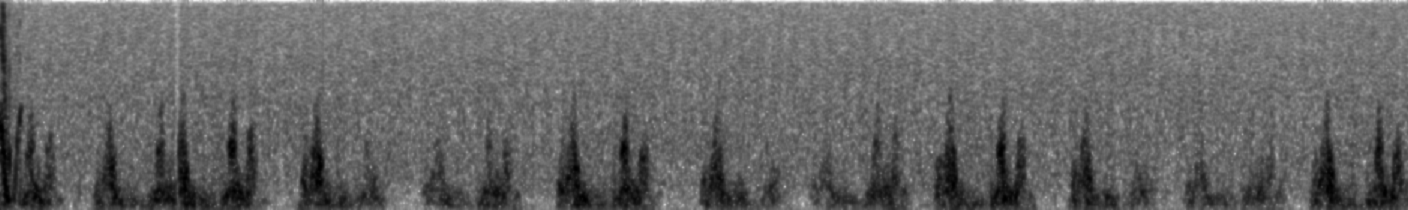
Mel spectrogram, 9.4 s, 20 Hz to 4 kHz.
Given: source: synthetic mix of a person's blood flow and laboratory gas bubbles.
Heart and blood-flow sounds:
Doppler ultrasound of blood flow; precordium
0.00-0.18 s: bubbles
From the record:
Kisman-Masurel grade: 113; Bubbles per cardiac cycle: 1 to 2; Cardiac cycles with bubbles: 1 to 10%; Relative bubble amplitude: loud (0.450 to 0.775); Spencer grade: 1 (occasional bubble signal discernible with the cardiac motion signal, with majority of cardiac periods free of bubbles); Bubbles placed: only in the low amplitude regions of the cardiac cycle

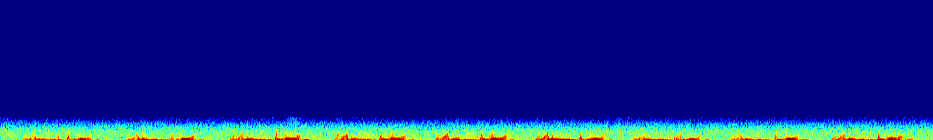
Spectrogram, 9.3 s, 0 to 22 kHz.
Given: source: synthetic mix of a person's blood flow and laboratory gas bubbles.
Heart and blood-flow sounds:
Doppler ultrasound of blood flow; precordium
2.85-3.00 s: bubbles
From the record:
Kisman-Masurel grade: 122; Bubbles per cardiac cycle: 1 to 2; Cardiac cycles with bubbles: 10 to 50%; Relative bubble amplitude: moderate (0.250 to 0.450); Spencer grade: 2 (many but less than half of the cardiac periods contain bubble signals, singularly or in groups); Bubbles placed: only in the low amplitude regions of the cardiac cycle

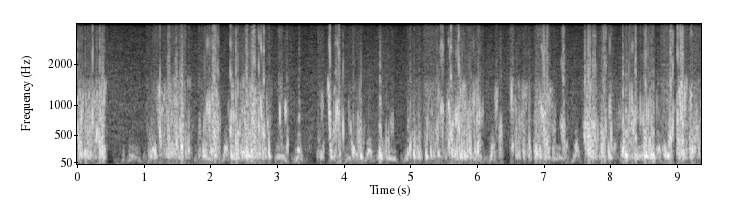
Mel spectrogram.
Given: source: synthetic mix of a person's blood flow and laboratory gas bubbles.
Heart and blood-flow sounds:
Doppler ultrasound of blood flow; precordium
0.00-0.45 s: bubbles
1.03-1.72 s: bubbles
1.80-2.16 s: bubbles
2.25-2.93 s: bubbles
3.00-3.20 s: bubbles
3.59-4.02 s: bubbles
4.06-4.31 s: bubbles
4.48-4.75 s: bubbles
4.95-6.09 s: bubbles
6.25-6.39 s: bubbles
6.48-7.18 s: bubbles
7.23-7.37 s: bubbles
7.57-8.70 s: bubbles
8.74-9.37 s: bubbles
From the record:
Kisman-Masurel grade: 444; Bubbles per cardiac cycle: continuous sound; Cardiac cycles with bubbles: 100%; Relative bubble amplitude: maximal (0.775 to 0.999); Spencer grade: 4 (maximum detectable bubble signal sounding continuously throughout systole and diastole of every cardiac period, and overriding the amplitude of the normal cardiac signals); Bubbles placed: only in the low amplitude regions of the cardiac cycle

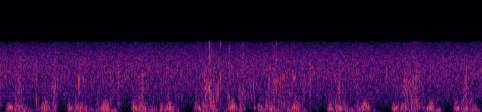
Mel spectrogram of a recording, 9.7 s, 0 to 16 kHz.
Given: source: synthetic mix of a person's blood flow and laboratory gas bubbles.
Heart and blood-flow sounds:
Doppler ultrasound of blood flow; precordium
0.70-0.79 s: bubbles
1.02-1.16 s: bubbles
1.62-1.74 s: bubbles
4.04-4.44 s: bubbles
4.54-4.62 s: bubbles
4.73-5.15 s: bubbles
5.37-6.04 s: bubbles
7.09-7.17 s: bubbles
7.33-7.42 s: bubbles
7.71-7.77 s: bubbles
7.81-7.98 s: bubbles
8.03-8.50 s: bubbles
From the record:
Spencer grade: 2 (many but less than half of the cardiac periods contain bubble signals, singularly or in groups); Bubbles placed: anywhere in the cardiac cycle

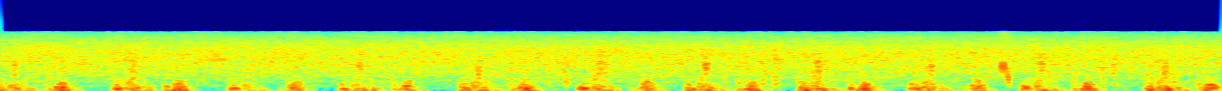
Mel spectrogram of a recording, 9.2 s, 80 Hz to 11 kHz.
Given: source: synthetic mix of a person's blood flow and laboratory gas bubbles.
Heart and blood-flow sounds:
Doppler ultrasound of blood flow; precordium
7.48-7.60 s: bubbles
From the record:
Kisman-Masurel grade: 112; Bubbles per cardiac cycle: 1 to 2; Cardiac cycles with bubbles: 1 to 10%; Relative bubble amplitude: moderate (0.250 to 0.450); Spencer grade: 1 (occasional bubble signal discernible with the cardiac motion signal, with majority of cardiac periods free of bubbles); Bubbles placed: anywhere in the cardiac cycle

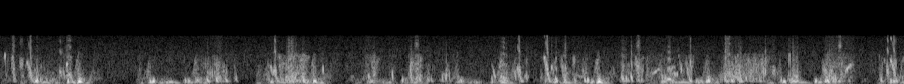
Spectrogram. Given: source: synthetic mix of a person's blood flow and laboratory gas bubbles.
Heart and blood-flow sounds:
Doppler ultrasound of blood flow; precordium
0.00-0.77 s: bubbles
1.99-2.39 s: bubbles
2.67-3.12 s: bubbles
3.19-3.27 s: bubbles
3.65-3.80 s: bubbles
3.88-3.96 s: bubbles
4.08-4.54 s: bubbles
4.91-5.29 s: bubbles
5.40-5.90 s: bubbles
6.19-6.96 s: bubbles
7.17-7.77 s: bubbles
7.85-8.02 s: bubbles
8.21-8.56 s: bubbles
8.79-9.05 s: bubbles
From the record:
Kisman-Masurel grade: 332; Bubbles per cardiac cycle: rolling drumbeat, 9 or more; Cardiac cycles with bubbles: 50 to 99%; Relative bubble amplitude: moderate (0.250 to 0.450); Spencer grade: 3 (all of the cardiac periods contain showers or single bubble signals, but not dominating or overriding the cardiac motion signals); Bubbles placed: only in the low amplitude regions of the cardiac cycle

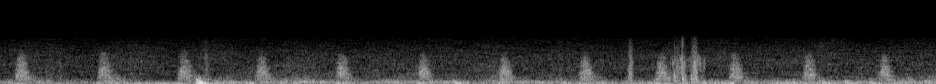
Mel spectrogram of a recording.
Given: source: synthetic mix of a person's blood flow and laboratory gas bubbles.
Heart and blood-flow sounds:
Doppler ultrasound of blood flow; subclavian vein
6.67-7.06 s: bubbles
From the record:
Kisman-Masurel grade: 112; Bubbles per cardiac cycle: 1 to 2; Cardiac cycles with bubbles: 1 to 10%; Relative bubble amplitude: moderate (0.250 to 0.450); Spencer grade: 1 (occasional bubble signal discernible with the cardiac motion signal, with majority of cardiac periods free of bubbles); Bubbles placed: anywhere in the cardiac cycle

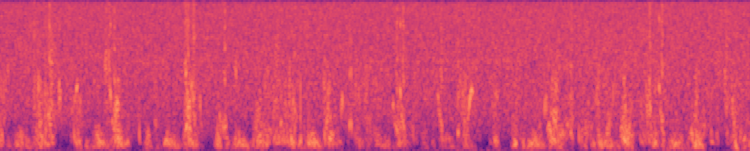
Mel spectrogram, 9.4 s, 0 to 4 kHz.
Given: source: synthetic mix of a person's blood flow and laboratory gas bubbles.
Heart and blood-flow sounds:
Doppler ultrasound of blood flow; precordium
0.00-0.13 s: bubbles
0.38-0.78 s: bubbles
0.84-1.06 s: bubbles
1.30-1.50 s: bubbles
1.71-1.80 s: bubbles
1.92-1.98 s: bubbles
2.28-2.52 s: bubbles
2.72-2.88 s: bubbles
2.92-2.97 s: bubbles
3.17-3.93 s: bubbles
4.00-4.17 s: bubbles
4.24-4.80 s: bubbles
4.88-5.09 s: bubbles
5.13-5.24 s: bubbles
5.46-5.58 s: bubbles
5.68-5.96 s: bubbles
6.10-6.25 s: bubbles
6.77-6.87 s: bubbles
7.06-7.35 s: bubbles
7.43-7.54 s: bubbles
7.58-7.70 s: bubbles
7.87-7.94 s: bubbles
7.98-8.36 s: bubbles
8.87-9.00 s: bubbles
9.04-9.38 s: bubbles
From the record:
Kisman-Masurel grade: 242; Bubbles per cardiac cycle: several, 3 to 8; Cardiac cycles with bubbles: 100%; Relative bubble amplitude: moderate (0.250 to 0.450); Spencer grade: 3 (all of the cardiac periods contain showers or single bubble signals, but not dominating or overriding the cardiac motion signals); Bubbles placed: anywhere in the cardiac cycle

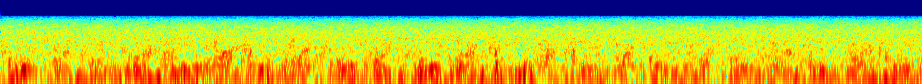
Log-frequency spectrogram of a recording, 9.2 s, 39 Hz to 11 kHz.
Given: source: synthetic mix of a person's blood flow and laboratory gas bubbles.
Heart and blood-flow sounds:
Doppler ultrasound of blood flow; precordium
1.20-1.36 s: bubbles
From the record:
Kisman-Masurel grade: 111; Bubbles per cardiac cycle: 1 to 2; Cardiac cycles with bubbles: 1 to 10%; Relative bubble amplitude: barely perceptible (0.100 to 0.250); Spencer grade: 1 (occasional bubble signal discernible with the cardiac motion signal, with majority of cardiac periods free of bubbles); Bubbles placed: anywhere in the cardiac cycle

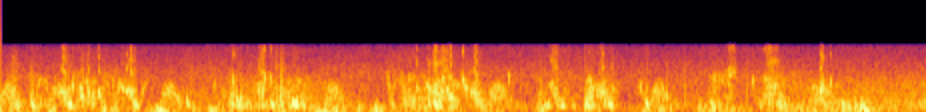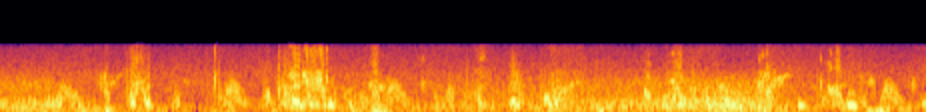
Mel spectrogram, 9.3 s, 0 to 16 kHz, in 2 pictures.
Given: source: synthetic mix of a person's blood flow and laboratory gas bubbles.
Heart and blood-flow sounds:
Doppler ultrasound of blood flow; subclavian vein
0.03-0.74 s: bubbles
0.90-0.98 s: bubbles
1.03-1.56 s: bubbles
1.90-2.46 s: bubbles
2.50-2.57 s: bubbles
2.65-3.10 s: bubbles
3.17-3.28 s: bubbles
3.53-3.69 s: bubbles
3.73-4.19 s: bubbles
4.79-5.42 s: bubbles
5.46-5.57 s: bubbles
5.67-5.82 s: bubbles
5.92-6.58 s: bubbles
6.73-7.11 s: bubbles
7.16-7.27 s: bubbles
7.32-7.55 s: bubbles
7.61-7.70 s: bubbles
7.81-8.22 s: bubbles
8.32-9.03 s: bubbles
9.17-9.27 s: bubbles
From the record:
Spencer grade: 3 (all of the cardiac periods contain showers or single bubble signals, but not dominating or overriding the cardiac motion signals); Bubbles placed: anywhere in the cardiac cycle

